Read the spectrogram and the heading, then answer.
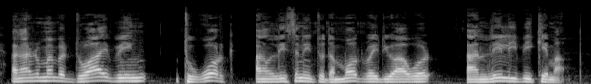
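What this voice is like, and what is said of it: Non-native English accent. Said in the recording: “my broken English, my accent?”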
